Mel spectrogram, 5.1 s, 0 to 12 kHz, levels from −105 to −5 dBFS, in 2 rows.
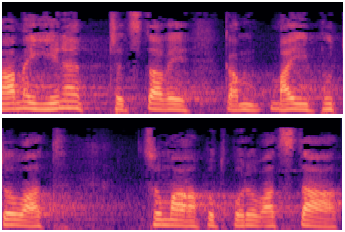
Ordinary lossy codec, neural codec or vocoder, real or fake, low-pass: MP3, 32 kbps; vocoder, 22.05 kHz, 80 mel bands, Vocos; fake; 9.9 kHz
